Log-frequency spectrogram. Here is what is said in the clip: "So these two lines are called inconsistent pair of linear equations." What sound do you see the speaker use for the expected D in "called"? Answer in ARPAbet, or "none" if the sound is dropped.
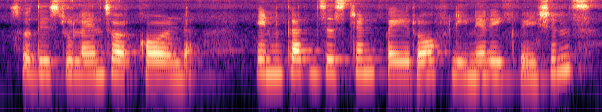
D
